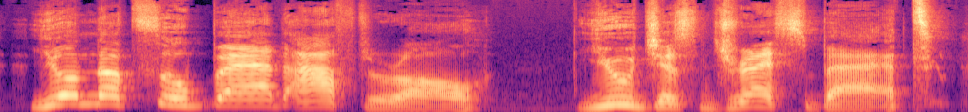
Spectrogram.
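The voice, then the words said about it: Put-on New York accent, Schwarzenegger-like. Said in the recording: “in his New York accent ... I like how your New York accent is Arnold Schwarzenegger”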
